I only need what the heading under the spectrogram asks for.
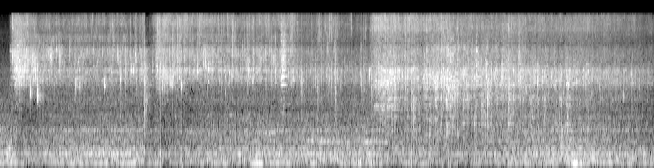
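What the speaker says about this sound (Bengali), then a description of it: "এবার আমি এর মধ্যে ঝিঙেগুলো দিয়ে দিচ্ছি।" Sliced ridge gourd goes into hot oil with nigella seeds in a pan, raising a loud, continuous sizzle and hiss that swells again midway and tapers slightly toward the end, with no talking.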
